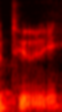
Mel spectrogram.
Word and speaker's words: Thuney: So like I always pronounced it that way. So yeah, it's Joe Tooney. Okay, which would be easy to remember from now on. For sure, like Looney Tunes.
